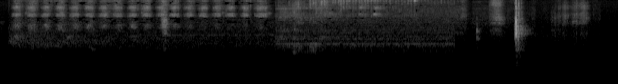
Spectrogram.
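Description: Fast back-and-forth rubbing, about six strokes a second, as excess material is worked off the surface of a porcelain watch dial. It goes over to a steadier, smoother rub, and a single sharp click comes near the end.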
